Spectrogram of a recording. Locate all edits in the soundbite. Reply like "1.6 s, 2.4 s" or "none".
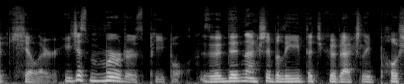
2.0 s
